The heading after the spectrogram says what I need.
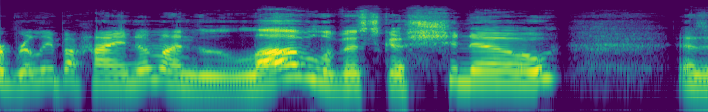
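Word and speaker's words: Laviska Shenault: I love LaVisca Chenault, as it's pronounced, but he's not a huge threat.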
